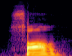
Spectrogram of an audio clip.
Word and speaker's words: psalm: Secondly, the P is silent in the following words: core, coup, cupboard, raspberry, receipt, pseudonym, psalm.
